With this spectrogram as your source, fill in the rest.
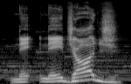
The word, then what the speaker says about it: Nagog: Could be quite dangerous if you pronounced Nagog with the hard G, as laymen are apt. Oh. Wait. Nagog? What's Najoj?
